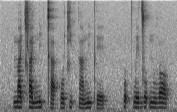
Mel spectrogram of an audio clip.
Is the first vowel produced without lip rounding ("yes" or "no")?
yes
